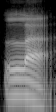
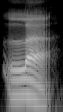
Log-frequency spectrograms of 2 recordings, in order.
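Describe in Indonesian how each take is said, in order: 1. L-nya tipis, dengan tenggorokan longgar dan terbuka. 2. L-nya tipis, dengan tenggorokan longgar dan terbuka.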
